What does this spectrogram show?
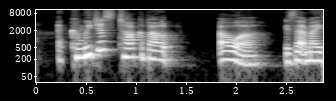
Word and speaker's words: Oa: Can we just talk about Oa? Am I saying it right? Oa?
